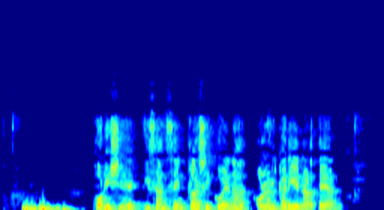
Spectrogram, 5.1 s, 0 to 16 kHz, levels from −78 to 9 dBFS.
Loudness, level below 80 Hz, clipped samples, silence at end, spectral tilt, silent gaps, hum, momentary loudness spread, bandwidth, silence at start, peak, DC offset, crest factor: -26 LUFS; -48 dBFS; under 0.1%; 0.55 s; -5 dB/octave; none; none; 8 LU; 7.8 kHz; 0.3 s; -10 dBFS; under 0.1%; 16 dB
